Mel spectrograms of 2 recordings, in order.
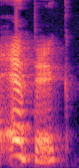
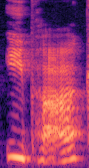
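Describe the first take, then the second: First: The name rhymes with 'epic', ending in 'ick'. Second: The name ends with an 'ock' sound. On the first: The speaker calls it wrong. "Not Epic, I've been pronouncing it wrong" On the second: The speaker calls it right. "but Epoch, pronounce it correctly"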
